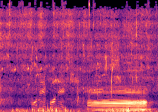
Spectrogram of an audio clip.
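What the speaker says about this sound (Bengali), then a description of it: "আরে অনেক গরু তো" Cattle grazing on a Jamuna river char low loudly and close, first in short broken calls, then in one long sustained moo that swells and fades, with no talk.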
